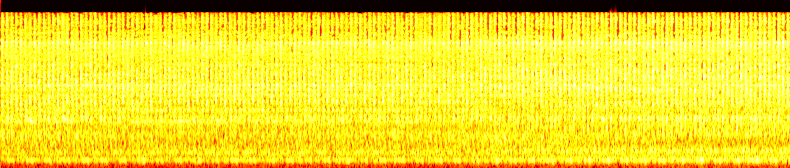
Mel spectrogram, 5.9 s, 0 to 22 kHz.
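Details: Idling engine on an inspected used car, said to be a 2006: steady light knocking, roughly three to four a second, over the engine hum; a worn crankshaft pulley damper is knocking.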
